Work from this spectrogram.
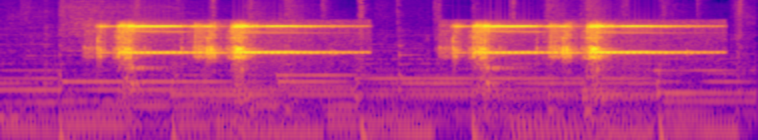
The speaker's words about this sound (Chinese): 这个是脚踏车的声音。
